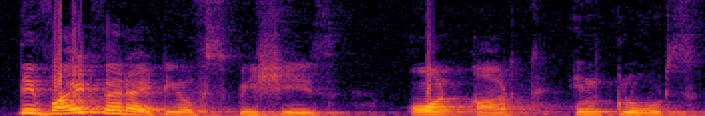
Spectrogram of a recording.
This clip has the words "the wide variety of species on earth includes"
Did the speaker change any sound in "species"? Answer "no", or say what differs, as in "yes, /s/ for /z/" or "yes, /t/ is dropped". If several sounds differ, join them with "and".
no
